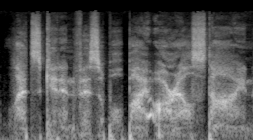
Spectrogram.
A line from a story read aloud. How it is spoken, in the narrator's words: Aaron whispers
